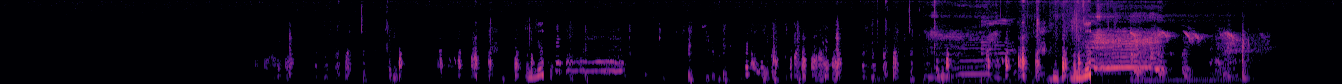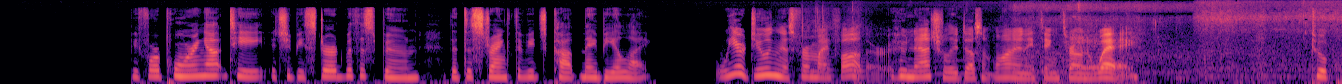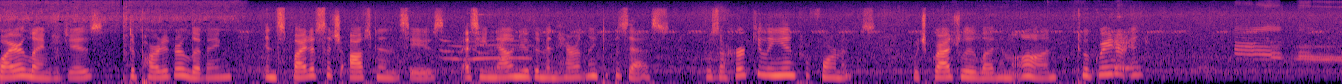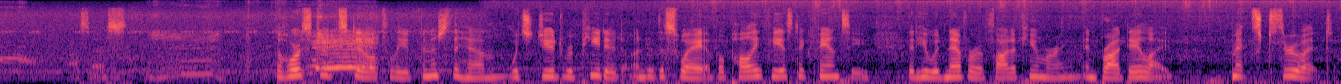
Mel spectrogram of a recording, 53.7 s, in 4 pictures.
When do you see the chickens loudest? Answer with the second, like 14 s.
11 s.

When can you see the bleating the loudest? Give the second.
44 s.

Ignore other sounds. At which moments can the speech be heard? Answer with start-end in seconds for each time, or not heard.
14.8-19.9, 20.6-24.9, 26.5-38.3, 41.0-41.5, 43.0-53.5.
